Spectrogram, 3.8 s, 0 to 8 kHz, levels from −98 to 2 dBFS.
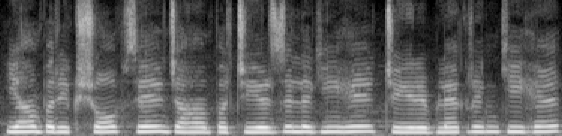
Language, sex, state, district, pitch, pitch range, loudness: Hindi, female, Himachal Pradesh, Shimla, 285 Hz, 275-295 Hz, -14 LUFS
